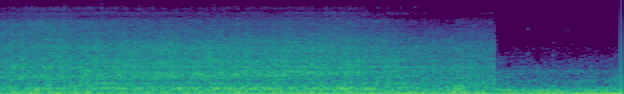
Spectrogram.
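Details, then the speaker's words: Jeep WJ idling on the street with brand-new gaskets burning in, smoking already stopped, power steering fluid low: a deep, steady rumble with no tapping or knocking, not sounding horrible; normal idle. "But yeah, it's kind of running. It really doesn't sound horrible."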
